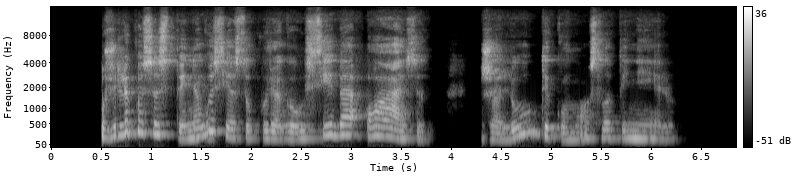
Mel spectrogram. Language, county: Lithuanian, Vilnius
